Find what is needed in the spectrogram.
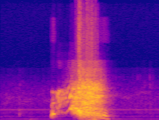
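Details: A single forceful sneeze attributed to flu: a brief inward catch, then a loud explosive burst lasting about half a second.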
